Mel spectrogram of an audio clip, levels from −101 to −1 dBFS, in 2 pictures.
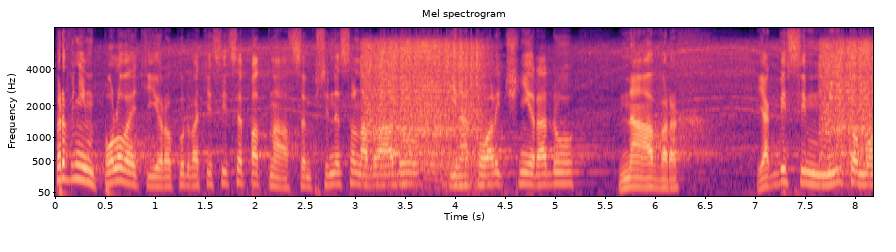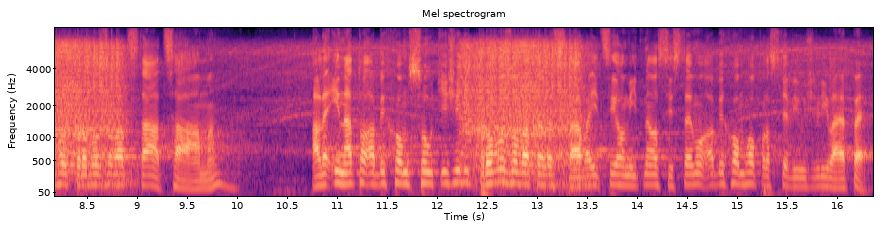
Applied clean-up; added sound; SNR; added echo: none; Drill; 5 dB; none.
